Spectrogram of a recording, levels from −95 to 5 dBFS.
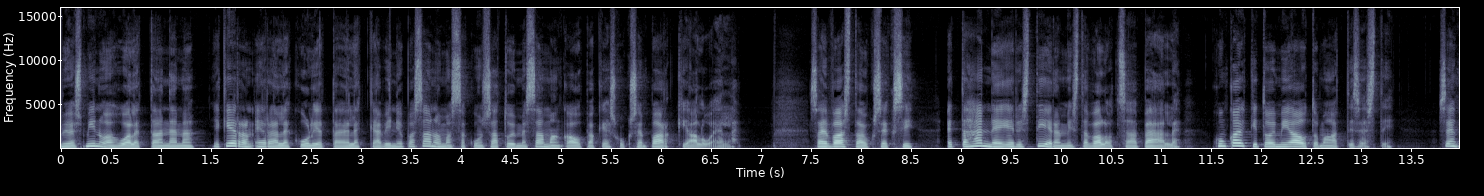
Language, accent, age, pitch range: Finnish, native, 20-39, 175-215 Hz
